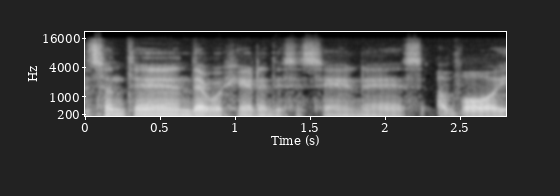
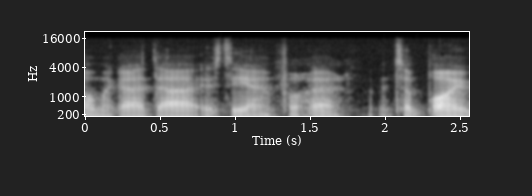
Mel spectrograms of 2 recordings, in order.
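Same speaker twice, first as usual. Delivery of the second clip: plain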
